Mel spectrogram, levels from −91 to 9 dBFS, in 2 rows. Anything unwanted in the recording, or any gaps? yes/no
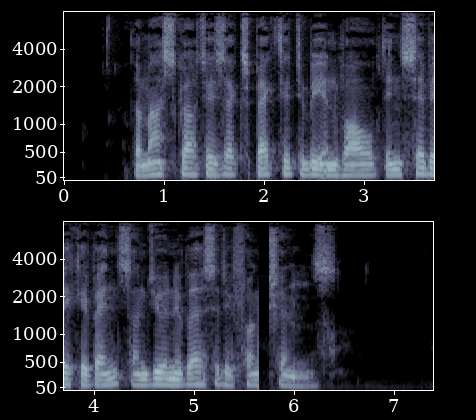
yes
